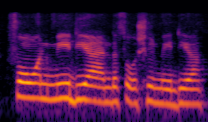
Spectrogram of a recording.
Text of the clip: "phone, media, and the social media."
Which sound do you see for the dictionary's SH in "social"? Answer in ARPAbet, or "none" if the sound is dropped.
SH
